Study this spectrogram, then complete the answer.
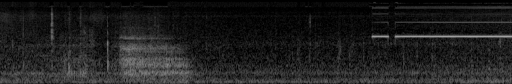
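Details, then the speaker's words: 1982 Camaro horn circuit, after sitting two decades. A jumper wire runs from the relay socket to the connection, and the continuity tester gives a steady high-pitched tone. The relay-to-connection circuit is good; corroded connectors had earlier blocked continuity. "good which means a relay to that connection is good"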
